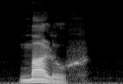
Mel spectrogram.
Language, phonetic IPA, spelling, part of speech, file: Polish, [ˈmalux], maluch, noun, Pl-maluch.ogg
